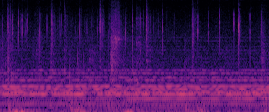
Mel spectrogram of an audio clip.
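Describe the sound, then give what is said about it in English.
Water leaks and drips down a wall with a continuous, fairly faint patter of small drips and splashes over a steady low tonal hum. “Have you got water running back there? No. Come take a look at this. We've got a leak.”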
